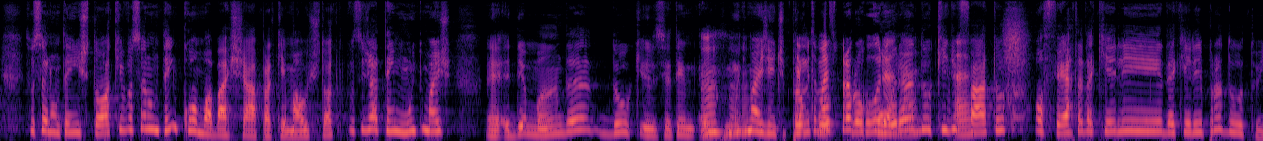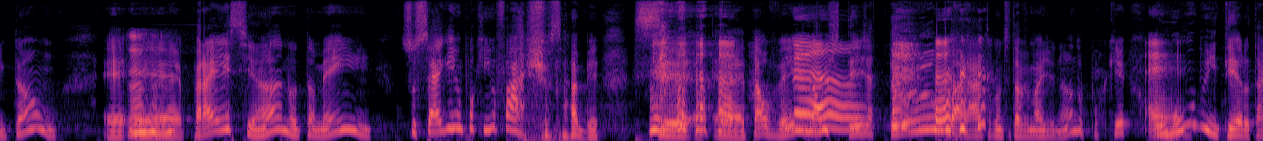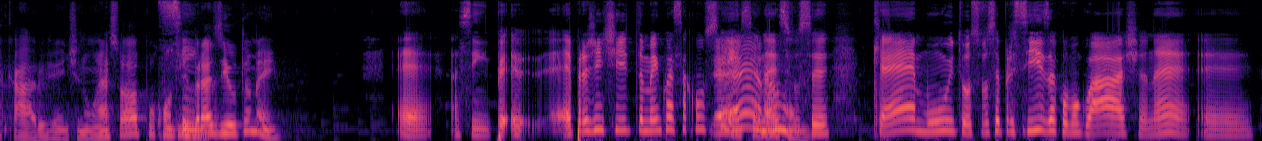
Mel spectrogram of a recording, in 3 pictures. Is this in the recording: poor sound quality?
no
